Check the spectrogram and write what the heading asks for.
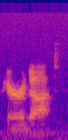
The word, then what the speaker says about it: Peridot: Parado, parado. In America, we pronounce it Peridot.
